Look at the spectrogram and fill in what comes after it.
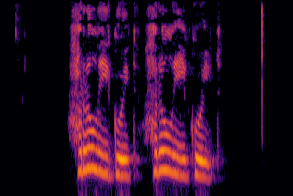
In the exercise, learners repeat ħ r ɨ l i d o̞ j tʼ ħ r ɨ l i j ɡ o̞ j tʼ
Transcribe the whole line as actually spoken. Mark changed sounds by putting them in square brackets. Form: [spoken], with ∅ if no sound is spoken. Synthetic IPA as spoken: ħ r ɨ l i [ɡ] o̞ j tʼ ħ r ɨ l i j ɡ o̞ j tʼ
